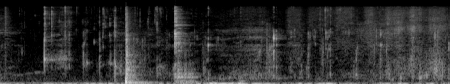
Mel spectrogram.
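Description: Close-miked wet chewing and mouth sounds of a mouthful of carrot halwa (gajar halwa), with a steel spoon set down into a steel bowl and a thump about a second in.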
